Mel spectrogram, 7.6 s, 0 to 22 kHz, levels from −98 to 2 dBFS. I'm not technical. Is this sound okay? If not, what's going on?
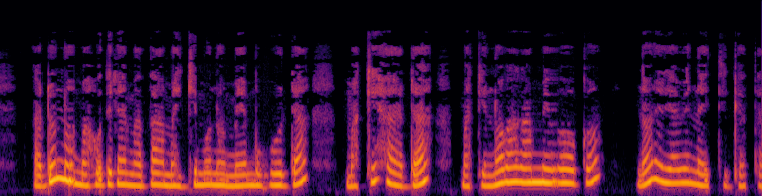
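No. Two problems can be heard in this speech clip.

The first runs the whole way through. The voice sounds rough and grainy, with a hiss between the tones and a dull, slightly artificial top end. This is likely low-delay AAC compression, the kind used for video calls. It squeezes the sound into very short chunks to avoid lag. Those short chunks can't capture the voice's pitch cleanly, so detail is lost and replaced with noise.

The second is AAC frame loss with concealment. Small pieces of the audio went missing. The player filled each gap by guessing from the sound just before it. You hear this as a brief smeared, noisy blur at 0.69 s and 2.63 s, each lasting about 40 ms. At 5.52 s it lasts about 60 ms. The gaps are too short to fall silent, so they come across as quick smudges.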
